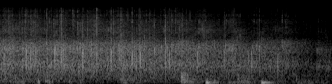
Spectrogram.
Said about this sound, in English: I told first service, I don't usually get ovation before I even speak. It's pretty cool.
